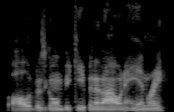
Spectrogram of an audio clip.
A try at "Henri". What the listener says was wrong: No, you said like Henry.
